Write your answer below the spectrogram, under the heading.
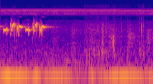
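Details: Sooty-headed bulbul singing a short, loud run of six gurgling whistled notes within the first second, followed by faint clicks and low hum.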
